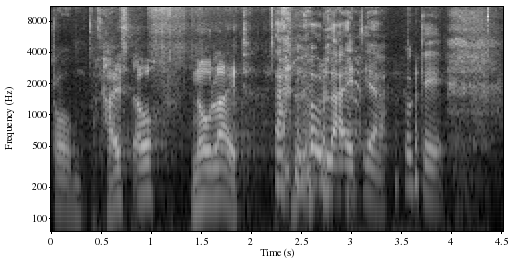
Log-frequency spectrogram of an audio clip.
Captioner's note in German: lachend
